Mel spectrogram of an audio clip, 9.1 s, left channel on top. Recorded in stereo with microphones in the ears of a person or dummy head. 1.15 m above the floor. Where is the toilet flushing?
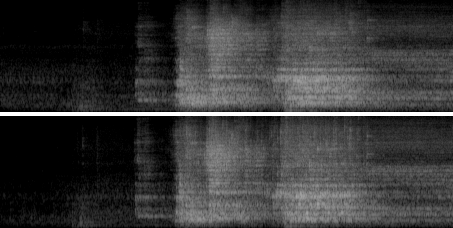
80° right, 1.1 m.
